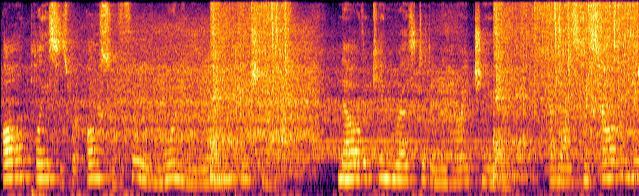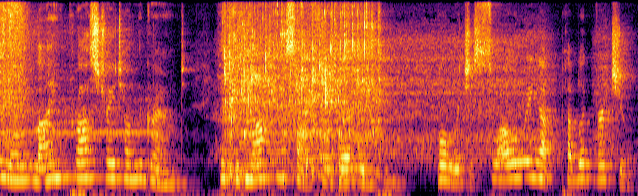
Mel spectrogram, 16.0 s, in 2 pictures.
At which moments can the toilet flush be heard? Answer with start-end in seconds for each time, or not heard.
2.6-3.6, 6.2-8.3, 10.8-12.8.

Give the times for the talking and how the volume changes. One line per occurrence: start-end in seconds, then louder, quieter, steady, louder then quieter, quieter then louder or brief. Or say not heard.
0.0-15.9 steady.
